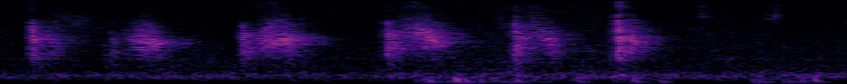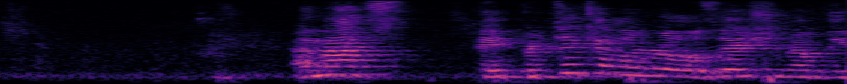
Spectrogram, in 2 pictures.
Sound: chalk writing on chalkboard

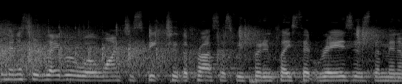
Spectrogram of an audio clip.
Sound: applause

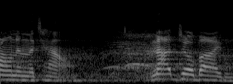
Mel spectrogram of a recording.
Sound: crowd booing

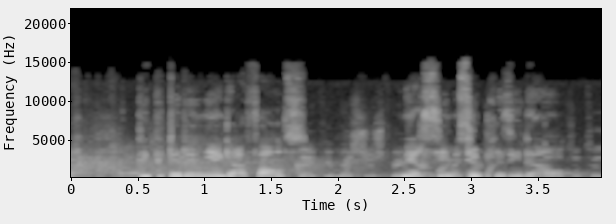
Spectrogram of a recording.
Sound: applause

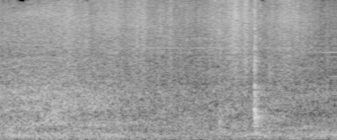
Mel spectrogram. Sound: nylon rustling; car door opening

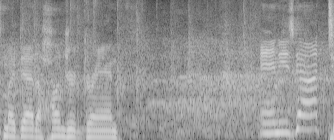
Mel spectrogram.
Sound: audience laughs

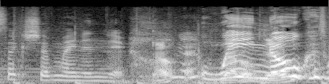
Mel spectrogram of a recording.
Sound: gasps

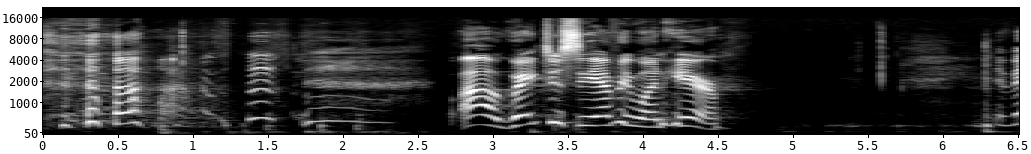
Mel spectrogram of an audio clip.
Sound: laughter

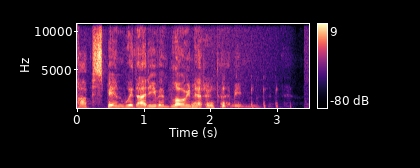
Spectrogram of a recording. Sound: laughter

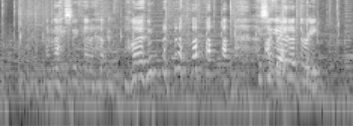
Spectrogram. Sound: laughs

